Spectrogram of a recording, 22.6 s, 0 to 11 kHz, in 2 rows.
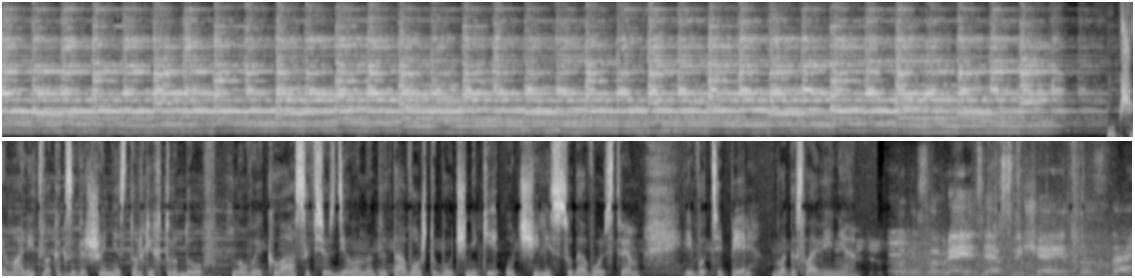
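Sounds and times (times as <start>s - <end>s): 
bells ringing in a school courtyard to announce an important guest: 0.0s - 15.2s
speech: 11.1s - 22.6s.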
